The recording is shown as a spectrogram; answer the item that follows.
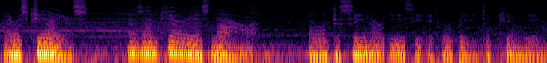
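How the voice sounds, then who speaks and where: An ancient, deathless monster in a dark cartoon drama. The voice is extremely low and unhurried, condescending and coolly menacing, with prominent music behind it. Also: male voice, sing-song, full character voice. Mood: coolly curious. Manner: slow, deliberate, cryptic, condescending. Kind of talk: dramatic comic dub voice acting.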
